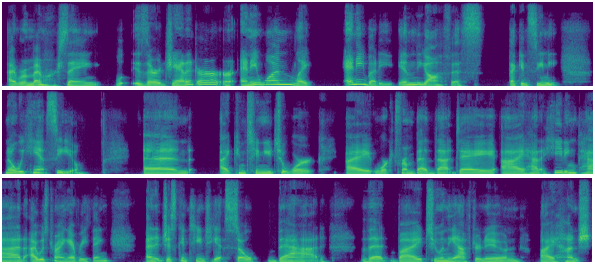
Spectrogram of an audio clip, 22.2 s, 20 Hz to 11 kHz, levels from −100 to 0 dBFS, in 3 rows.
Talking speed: 160 wpm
